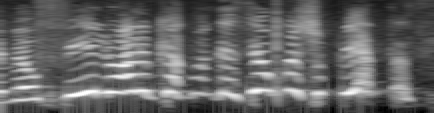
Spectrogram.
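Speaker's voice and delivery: put-on a mother's sugary call to her small boy; sweet mother voice. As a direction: coax a toddler gently. Mother showing son burnt pacifiers.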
